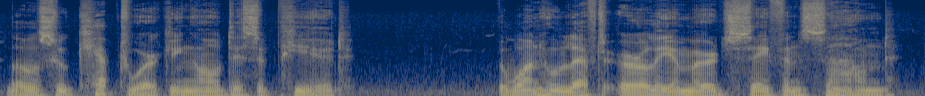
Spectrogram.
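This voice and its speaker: An actor playing a calm, erudite gentleman investigator in a video game, speaking in a measured, formal way. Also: low voice. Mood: composed. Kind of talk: video game character acting.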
